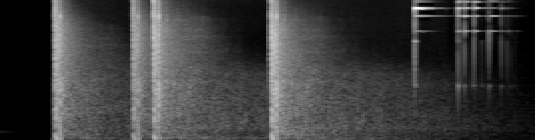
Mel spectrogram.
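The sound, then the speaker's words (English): Four loud gunshots crack out at irregular intervals at a mine entrance, fired during a clash between an angry mob of striking union members and strikebreakers and guards. Each shot leaves a long echoing decay, followed by a few brief, thin metallic pings near the end. No one speaks. “It didn't take long before shots were fired.”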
